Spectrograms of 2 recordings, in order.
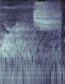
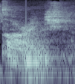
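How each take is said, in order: First: The first vowel is a rounded 'aw' sound. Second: The first vowel is an open 'ah' sound. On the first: The speaker calls it wrong. "I was calling it orange, like the fruit" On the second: The speaker calls it right. "It's A H R A N G E"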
